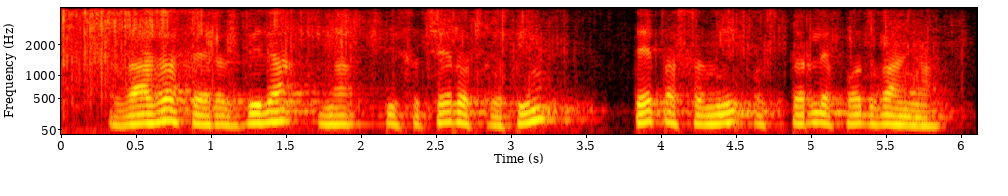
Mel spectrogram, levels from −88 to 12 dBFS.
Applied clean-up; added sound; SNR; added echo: neural mask model RNNoise.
